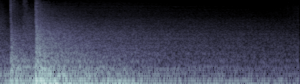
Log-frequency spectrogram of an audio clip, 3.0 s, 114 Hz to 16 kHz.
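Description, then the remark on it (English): Water bubbles and churns in a backyard hot tub where a man and his friends sit, in Shutesbury, Massachusetts, in January 2000, opening with a few brief splashy bursts before settling into a steady, low rumble that slowly softens. No voices. “In his backyard hot tub, Terry Mulner and his friends sit as water bubbles around them.”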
